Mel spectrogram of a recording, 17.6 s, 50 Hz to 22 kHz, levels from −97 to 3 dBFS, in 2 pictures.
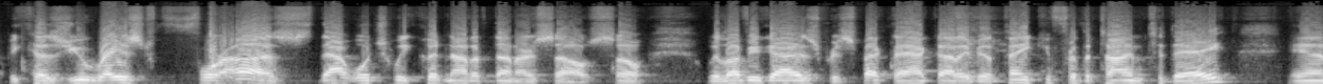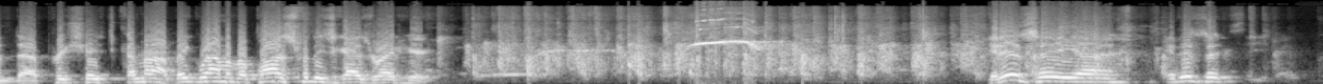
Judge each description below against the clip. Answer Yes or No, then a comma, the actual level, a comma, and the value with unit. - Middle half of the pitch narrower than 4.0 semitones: No, wide, 5.5 semitones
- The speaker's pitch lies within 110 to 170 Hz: Yes, low, 135 Hz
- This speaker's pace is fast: No, average, 175 wpm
